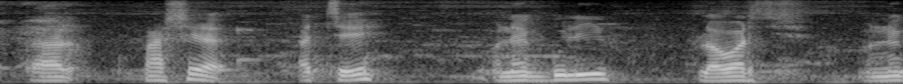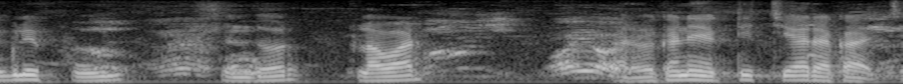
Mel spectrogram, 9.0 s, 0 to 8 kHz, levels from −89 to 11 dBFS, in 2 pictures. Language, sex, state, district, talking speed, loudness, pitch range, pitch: Bengali, male, Assam, Hailakandi, 105 wpm, -18 LUFS, 140-165 Hz, 150 Hz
